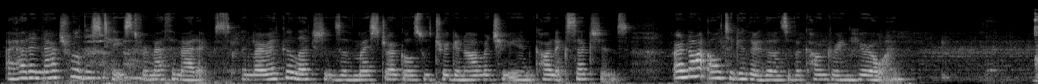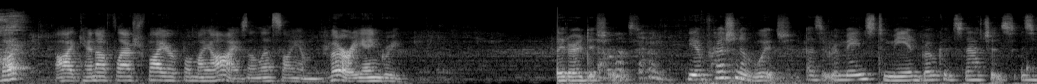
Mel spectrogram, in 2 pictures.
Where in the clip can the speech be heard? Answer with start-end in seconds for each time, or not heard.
0.1-9.1, 10.3-14.4, 15.9-20.7.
